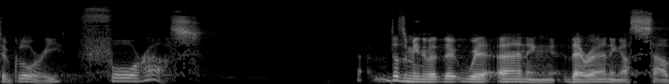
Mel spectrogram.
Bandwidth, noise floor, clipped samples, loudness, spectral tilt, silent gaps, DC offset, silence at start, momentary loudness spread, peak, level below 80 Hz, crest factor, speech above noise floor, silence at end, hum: 17.5 kHz; -71 dBFS; under 0.1%; -31 LUFS; -4 dB/octave; none; under 0.1%; 0 s; 14 LU; -8 dBFS; -74 dBFS; 24 dB; 40 dB; 0 s; none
